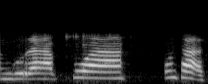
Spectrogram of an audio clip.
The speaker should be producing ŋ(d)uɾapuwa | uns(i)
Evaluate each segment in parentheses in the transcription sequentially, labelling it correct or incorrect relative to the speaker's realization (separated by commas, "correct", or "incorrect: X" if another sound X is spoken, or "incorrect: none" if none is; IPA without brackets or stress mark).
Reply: incorrect: ɡ, incorrect: a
